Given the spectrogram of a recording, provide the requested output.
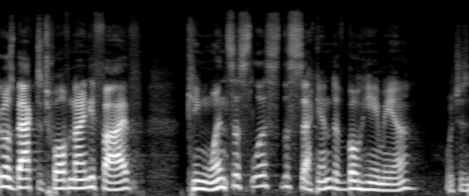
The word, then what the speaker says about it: Wenceslas: I'm still impressed as you said Wenceslas. Wenceslas.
